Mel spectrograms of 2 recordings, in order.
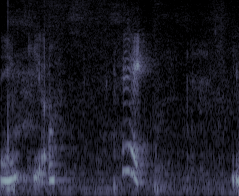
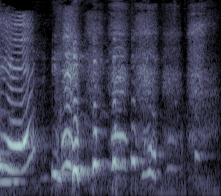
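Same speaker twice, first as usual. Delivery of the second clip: high laugh; 9 semitones higher, 11 dB louder than usual. Real, not acted. Mom laughing hard.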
